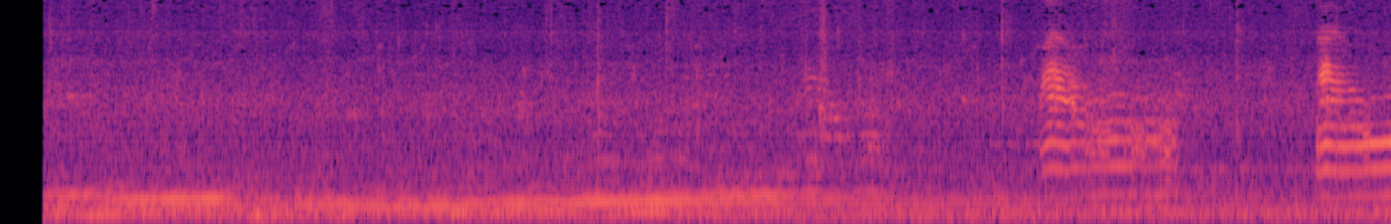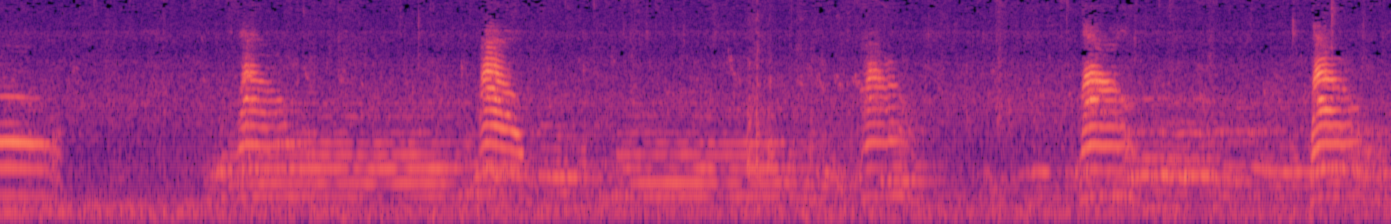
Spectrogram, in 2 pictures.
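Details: Stray cat suffering from severe scabies, met while being fed outdoors, gives a run of short harmonic meows roughly every one to two seconds in the second half, after a stretch of low steady tones, over constant background hiss.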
